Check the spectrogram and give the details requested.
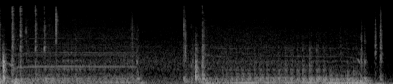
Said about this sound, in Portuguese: Isto é o som de um vidro de um carro a abrir e a fechar. Não sei se estão a par de, deste tipo de som, mas é um vidro uh, automático a abrir e a fechar.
